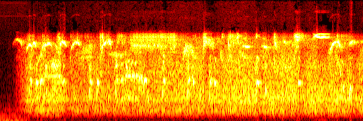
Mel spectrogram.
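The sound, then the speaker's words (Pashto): Birds chirping and singing in an outdoor recreation area near Ghazni city, Afghanistan: a dense chorus of many overlapping, high, bright calls that stays loud and steady throughout without a break. “له غزنی څخه مو حبیب الرحمن تاثیر په دې راپور کې د سیمې ته ورولي چې مرغان پکې سندري وایي”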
